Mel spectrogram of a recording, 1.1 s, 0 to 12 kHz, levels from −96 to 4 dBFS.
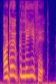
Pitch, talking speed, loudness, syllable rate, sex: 305 Hz, 225 wpm, -15 LUFS, 7.1 syllables/s, female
